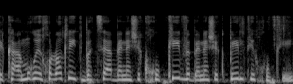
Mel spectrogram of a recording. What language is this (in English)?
Hebrew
